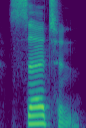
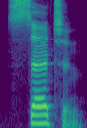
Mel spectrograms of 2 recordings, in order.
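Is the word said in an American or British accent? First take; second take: British; British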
